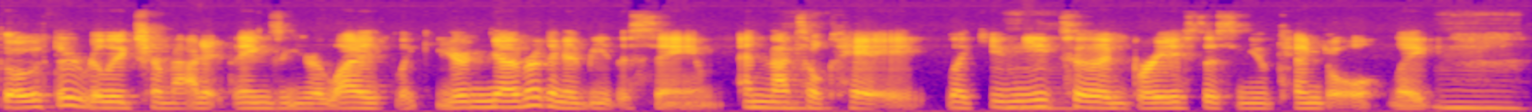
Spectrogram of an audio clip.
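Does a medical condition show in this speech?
Yes: cleft lip and palate, severe.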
